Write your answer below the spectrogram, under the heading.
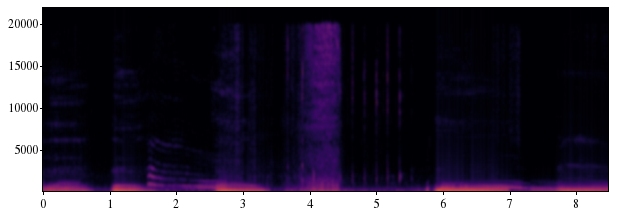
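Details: Domestic cats, a mother warning an unwelcome visitor to protect her kittens and kittens plaintively crying for their mother; a series of five loud, drawn-out harmonic meows, each sliding downward, with rustling between calls.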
